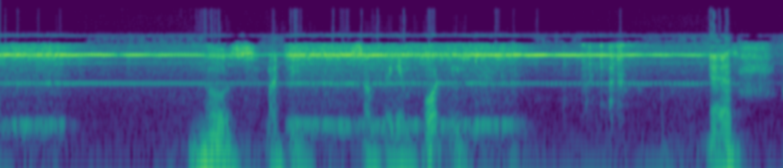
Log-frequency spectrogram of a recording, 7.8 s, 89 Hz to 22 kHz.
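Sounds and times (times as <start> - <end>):
telephone bell ringing: 0.0 - 7.2
speech: 2.1 - 5.2, 7.1 - 7.6.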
